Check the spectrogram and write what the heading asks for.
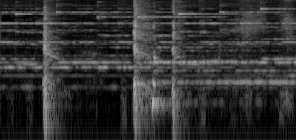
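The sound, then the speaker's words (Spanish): A person coughs three times: one sharp cough, then a quick pair a second later, over a faint steady background hum. “Perdonen mi tos, ya saben que me queda esta tosecito horrible.”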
